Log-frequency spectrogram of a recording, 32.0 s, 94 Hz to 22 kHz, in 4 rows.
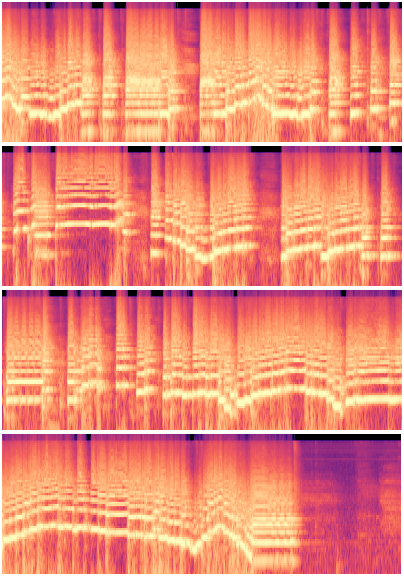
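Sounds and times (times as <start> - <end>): solo alto saxophone jazz: 0.0 - 30.6.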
